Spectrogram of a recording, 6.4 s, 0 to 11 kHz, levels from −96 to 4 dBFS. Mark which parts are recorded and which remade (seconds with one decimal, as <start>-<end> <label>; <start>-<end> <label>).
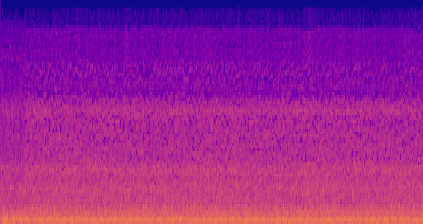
0.0-6.4 recorded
